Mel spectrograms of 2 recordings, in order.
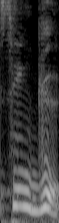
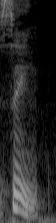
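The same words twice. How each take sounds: First: The word does not end in a pure ng. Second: The word ends in a pure ng sound. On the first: The speaker calls it wrong. "You don't exactly say sing" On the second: The speaker calls it right. "You have to say sing"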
